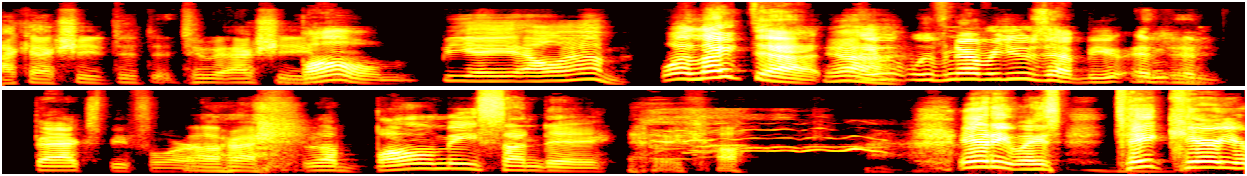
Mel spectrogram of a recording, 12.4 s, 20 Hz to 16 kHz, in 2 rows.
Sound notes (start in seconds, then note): 9.4 laughs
